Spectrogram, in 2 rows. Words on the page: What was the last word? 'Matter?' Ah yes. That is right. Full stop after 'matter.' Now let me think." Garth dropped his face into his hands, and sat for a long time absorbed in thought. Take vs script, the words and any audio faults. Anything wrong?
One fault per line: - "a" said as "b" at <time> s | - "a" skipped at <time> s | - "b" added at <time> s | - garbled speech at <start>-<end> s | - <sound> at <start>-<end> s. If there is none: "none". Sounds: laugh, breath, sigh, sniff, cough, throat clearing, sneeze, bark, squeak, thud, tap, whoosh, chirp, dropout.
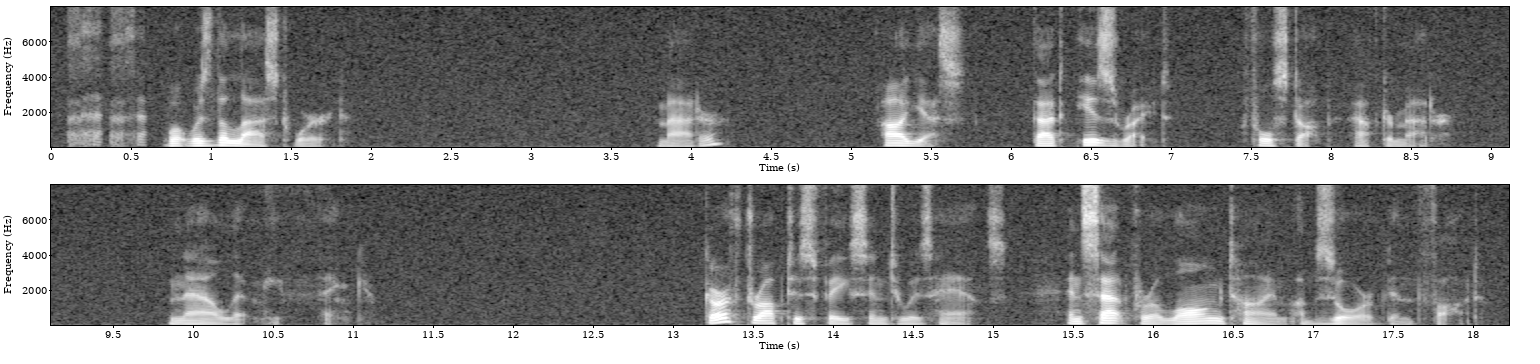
- laugh at 0.1-0.6 s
